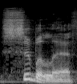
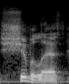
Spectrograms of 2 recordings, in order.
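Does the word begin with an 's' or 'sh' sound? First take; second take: s; sh. First: The word begins with a plain 's' sound. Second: The word begins with an 'sh' sound. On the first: The speaker comes from the defeated tribe. The speaker calls it wrong. "couldn't pronounce the S H sound, so they would pronounce it Sibboleth" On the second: The speaker comes from the winning tribe. The speaker calls it right. "instead of Shibboleth"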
